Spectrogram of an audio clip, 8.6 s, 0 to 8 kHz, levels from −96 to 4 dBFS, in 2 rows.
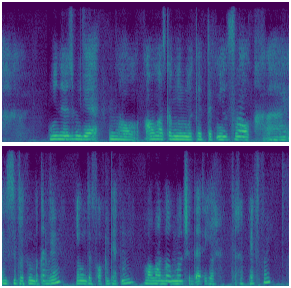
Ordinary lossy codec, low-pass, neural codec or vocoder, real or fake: none; none; codec, 16 kHz, 1 kbps, FreqCodec, smaller model; fake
